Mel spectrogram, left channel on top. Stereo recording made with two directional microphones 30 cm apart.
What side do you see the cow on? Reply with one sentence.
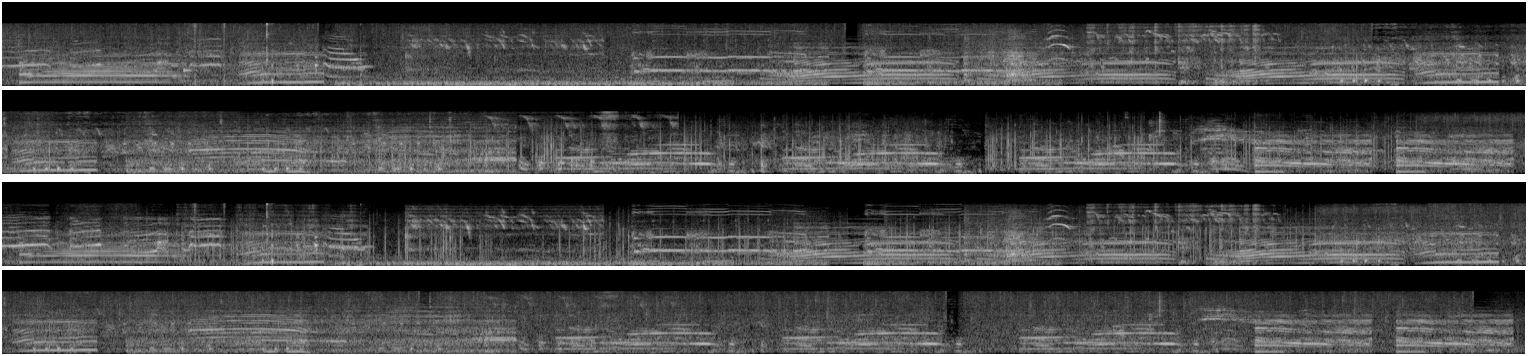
You can hear the cow in the centre.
